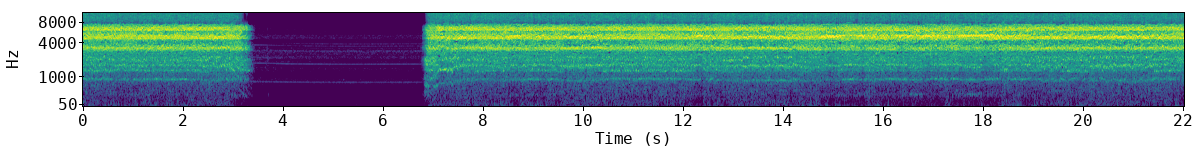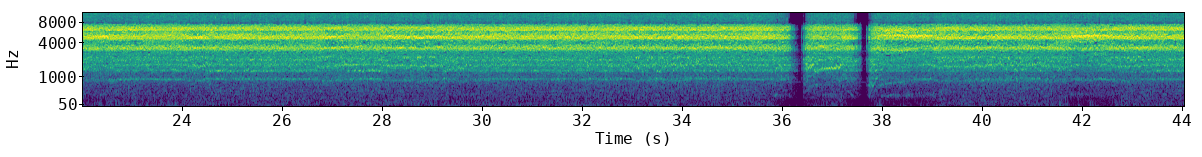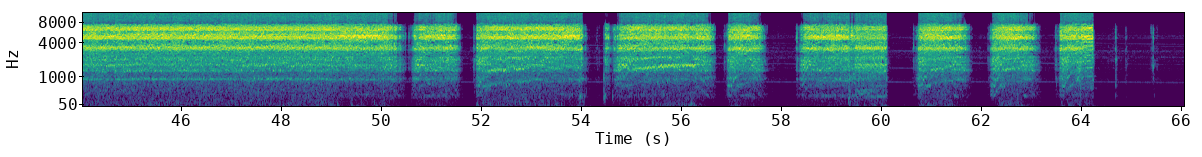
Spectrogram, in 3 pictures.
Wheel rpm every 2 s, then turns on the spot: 230, 110, 0, 100, 220, 230, 220, 220, 230, 230, 220, 230, 230, 220, 220, 230, 230, 210, 100, 190, 210, 220, 230, 230, 220, 90, 170, 130, 70, 110, 90, 70, 20.
none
